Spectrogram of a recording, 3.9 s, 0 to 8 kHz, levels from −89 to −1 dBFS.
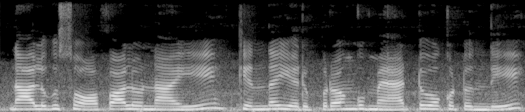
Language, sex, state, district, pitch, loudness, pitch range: Telugu, female, Telangana, Hyderabad, 230 Hz, -14 LUFS, 215-245 Hz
